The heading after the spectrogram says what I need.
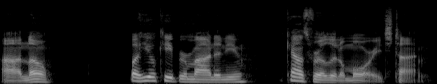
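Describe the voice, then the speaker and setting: A big, intense middle-aged enforcer, read by a male narrator, calm and measured with a quiet threat underneath. The voice sits very low, and the recording is close and dry. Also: vocal fry, no room sound. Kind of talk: audiobook character voice.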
